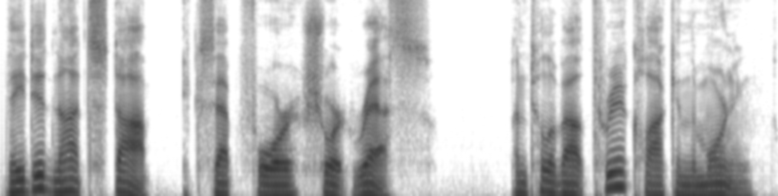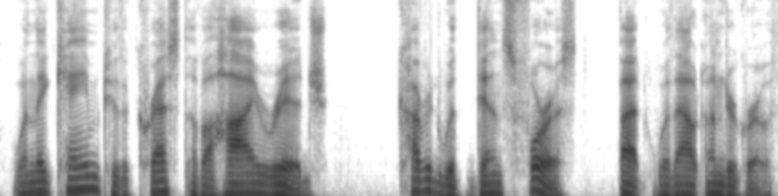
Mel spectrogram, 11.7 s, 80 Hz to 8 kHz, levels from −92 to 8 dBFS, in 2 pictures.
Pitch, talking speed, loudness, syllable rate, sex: 105 Hz, 165 wpm, -20 LUFS, 4.7 syllables/s, male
